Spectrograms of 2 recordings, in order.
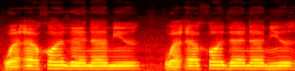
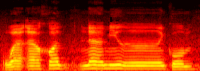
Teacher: huruf za ni bukan qalqalah, maka tidak boleh kita lantunkan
